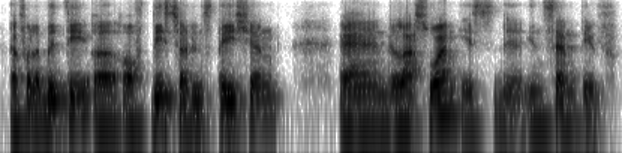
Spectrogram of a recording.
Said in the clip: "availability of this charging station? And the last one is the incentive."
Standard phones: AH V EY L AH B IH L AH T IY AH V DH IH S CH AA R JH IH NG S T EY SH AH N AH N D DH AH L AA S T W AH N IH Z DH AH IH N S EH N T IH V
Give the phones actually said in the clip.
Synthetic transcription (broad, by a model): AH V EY L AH B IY L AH T IY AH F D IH S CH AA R IH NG S T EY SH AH N AH N D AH L AA S T W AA N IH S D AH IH N S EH N T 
